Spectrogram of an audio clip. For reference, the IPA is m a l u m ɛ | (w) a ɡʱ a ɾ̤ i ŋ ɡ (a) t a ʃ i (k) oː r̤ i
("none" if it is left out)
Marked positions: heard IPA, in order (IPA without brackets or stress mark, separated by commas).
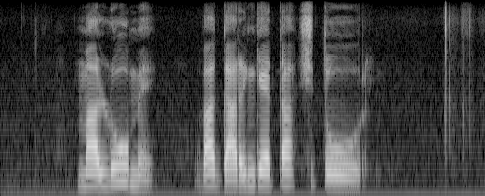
β, ɛ, t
